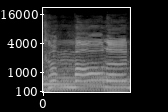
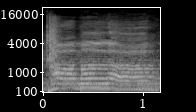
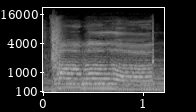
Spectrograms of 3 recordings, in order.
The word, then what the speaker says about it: Kamala: It's not Kamala, no, her name is Kamala. Duh. Emphasize the first syllable, it's Kamala.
